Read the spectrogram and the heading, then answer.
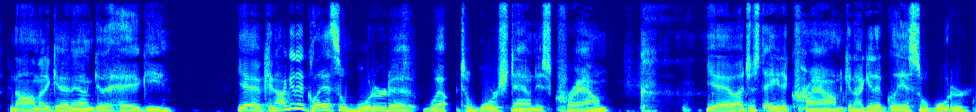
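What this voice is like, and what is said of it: Put-on Philadelphia accent. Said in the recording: “It's a weird accent in Philly. I can't really do it.”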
